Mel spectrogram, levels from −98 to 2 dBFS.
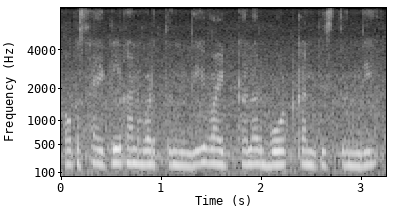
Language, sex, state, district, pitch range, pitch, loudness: Telugu, female, Telangana, Hyderabad, 185-200 Hz, 195 Hz, -15 LUFS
